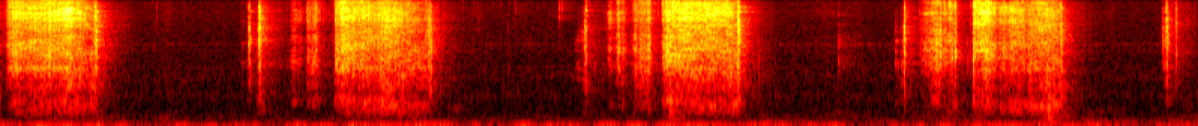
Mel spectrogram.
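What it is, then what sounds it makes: Raw carrot being peeled. A red-handled metal peeler shaves a small piece of raw carrot in a series of quick strokes. Each stroke makes a bright, dry scraping rasp with short gritty ticks, separated by brief quiet gaps.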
